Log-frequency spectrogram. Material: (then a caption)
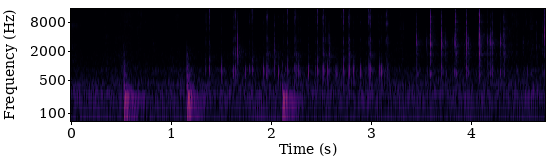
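Plastic. Black-gloved fingers grip a hand-sized, dark grey, hollow plastic DualShock 4 wireless controller (The Last of Us Part II limited edition), tapping it and pressing its buttons. Three dull low thumps come first, then a quick, uneven run of dry, bright plastic clicks with almost no ring.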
